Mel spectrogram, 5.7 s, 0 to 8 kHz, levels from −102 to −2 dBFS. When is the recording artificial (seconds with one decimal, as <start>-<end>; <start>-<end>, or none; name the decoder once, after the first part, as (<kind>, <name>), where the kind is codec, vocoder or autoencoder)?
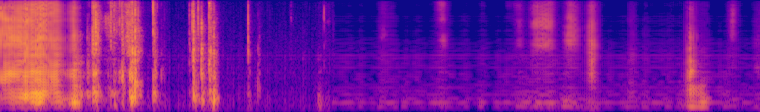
0.0-0.6 (vocoder, BigVGAN v2); 2.5-5.7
